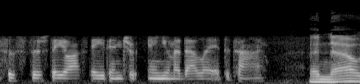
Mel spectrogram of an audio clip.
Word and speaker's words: Unadilla: Rotundo, how big is, am I pronouncing it right, Unadilla, Georgia? Unadilla.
